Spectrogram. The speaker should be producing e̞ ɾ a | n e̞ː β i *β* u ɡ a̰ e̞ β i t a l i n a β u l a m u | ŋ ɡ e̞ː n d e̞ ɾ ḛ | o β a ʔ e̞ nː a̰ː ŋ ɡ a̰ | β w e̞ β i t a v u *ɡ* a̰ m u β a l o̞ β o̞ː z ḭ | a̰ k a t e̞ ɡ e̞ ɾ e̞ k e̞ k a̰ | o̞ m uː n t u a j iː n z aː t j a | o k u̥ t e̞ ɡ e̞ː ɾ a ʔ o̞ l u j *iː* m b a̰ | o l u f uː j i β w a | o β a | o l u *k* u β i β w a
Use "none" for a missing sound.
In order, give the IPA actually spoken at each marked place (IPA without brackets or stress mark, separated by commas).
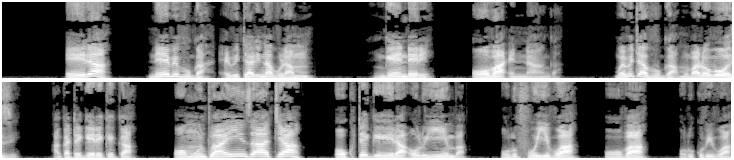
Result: v, ɡ, iː, k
